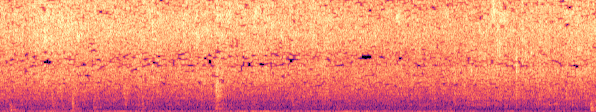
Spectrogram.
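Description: Chopped tomatoes, onions and cashews sizzling in a little oil in a nonstick frying pan: a steady, gentle hiss as the tomatoes cook down.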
